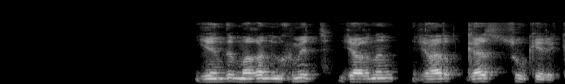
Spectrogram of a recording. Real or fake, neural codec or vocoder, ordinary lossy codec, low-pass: real; none; none; 7.2 kHz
